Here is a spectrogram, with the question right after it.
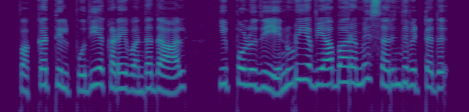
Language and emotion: Tamil, sad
